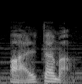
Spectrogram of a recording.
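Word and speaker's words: الطامة: Le mot en bleu ciel se prononce Al-Tama.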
